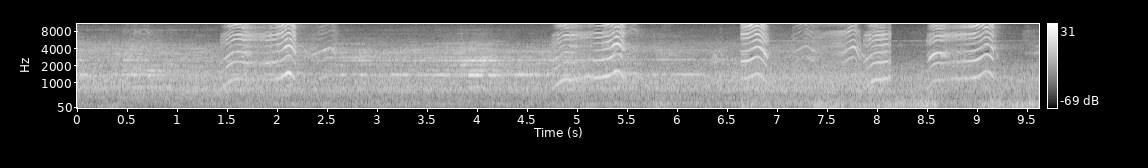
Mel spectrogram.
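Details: Around six plaintive, wheezy lapwing calls, each ending in an upward flick, come in uneven bursts at an industrial estate near Veenendaal, Netherlands, on 28 May 2013.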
